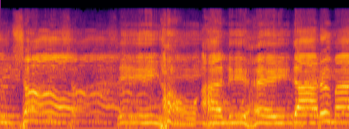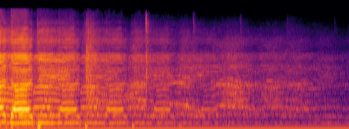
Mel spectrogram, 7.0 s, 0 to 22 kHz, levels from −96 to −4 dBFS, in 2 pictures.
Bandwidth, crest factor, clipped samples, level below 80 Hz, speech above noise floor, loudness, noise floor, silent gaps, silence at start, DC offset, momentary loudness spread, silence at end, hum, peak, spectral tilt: 16 kHz; 18 dB; under 0.1%; -42 dBFS; 29 dB; -16 LUFS; -46 dBFS; none; 0 s; 1%; 22 LU; 0.5 s; none; -2 dBFS; -2.5 dB/octave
